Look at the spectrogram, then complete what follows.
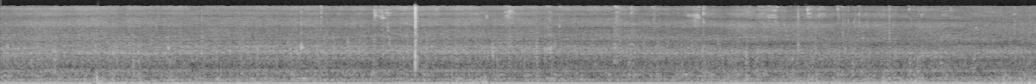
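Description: Diesel engine of a Hitachi compact excavator running steadily close by, a constant low drone with a fixed higher hum over it.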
